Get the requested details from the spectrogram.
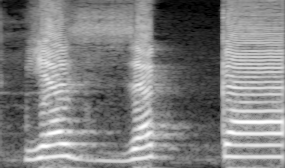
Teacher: यज़क, काफ खड़ा ज़बर का, यज़क्का। इसको हम ज़ा को भी और काफ को भी सख्ती से पढ़ेंगे क्योंकि दोनों मुशद्दद हैं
